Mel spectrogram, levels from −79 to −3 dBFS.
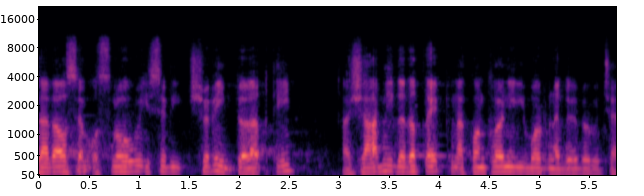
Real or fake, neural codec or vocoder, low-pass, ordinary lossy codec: fake; codec, 24 kHz, 0.9 kbps, WavTokenizer, medium music audio release; 10.8 kHz; AAC, 48 kbps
